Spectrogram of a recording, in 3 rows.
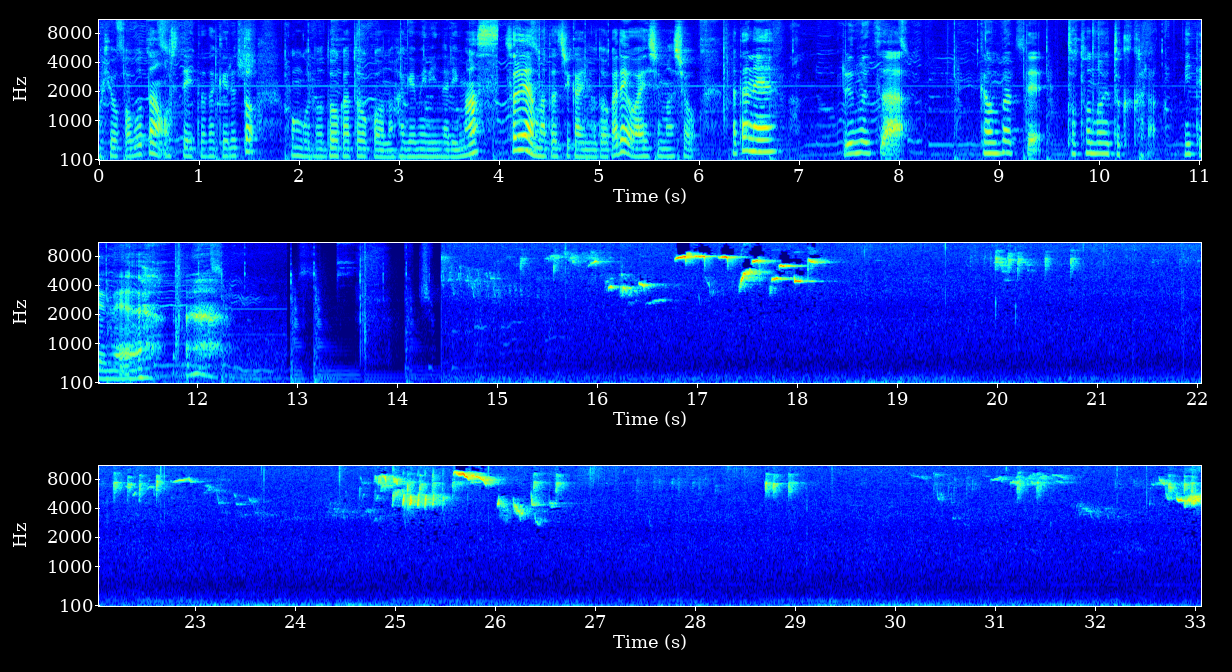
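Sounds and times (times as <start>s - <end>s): small birds chirping: 14.5s - 33.0s
low steady rumble: 18.2s - 33.0s.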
